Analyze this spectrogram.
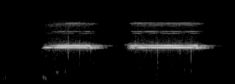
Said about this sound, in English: As he swung into sight, the distant whistle shrilled again.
